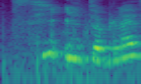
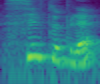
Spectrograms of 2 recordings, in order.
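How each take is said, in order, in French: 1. Les deux voyelles se prononcent séparément, en deux syllabes. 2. La première voyelle tombe, il ne reste qu'une syllabe. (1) "c'est compliqué et c'est relativement lourd" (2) "en enlevant l'une des deux lettres"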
